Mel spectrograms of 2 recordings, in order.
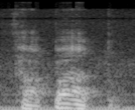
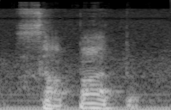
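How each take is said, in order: First: The word starts with a z sound. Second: The word starts with an s sound. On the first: This is how speakers in Lima say it. The speaker calls it right. "en Lima la pronuncian con la Z" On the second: This is how speakers in the teacher's own region say it. The speaker calls it wrong. "nosotros la pronunciamos con la S"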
